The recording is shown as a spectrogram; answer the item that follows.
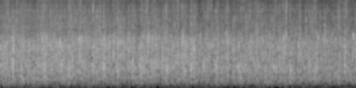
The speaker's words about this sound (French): Pouvez-vous applaudir cette journée que Dieu a créée pour nous?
